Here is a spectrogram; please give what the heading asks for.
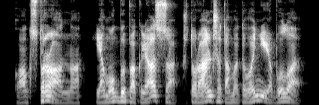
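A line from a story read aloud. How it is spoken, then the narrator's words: Muttering. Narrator (Russian): бормотал Каспар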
